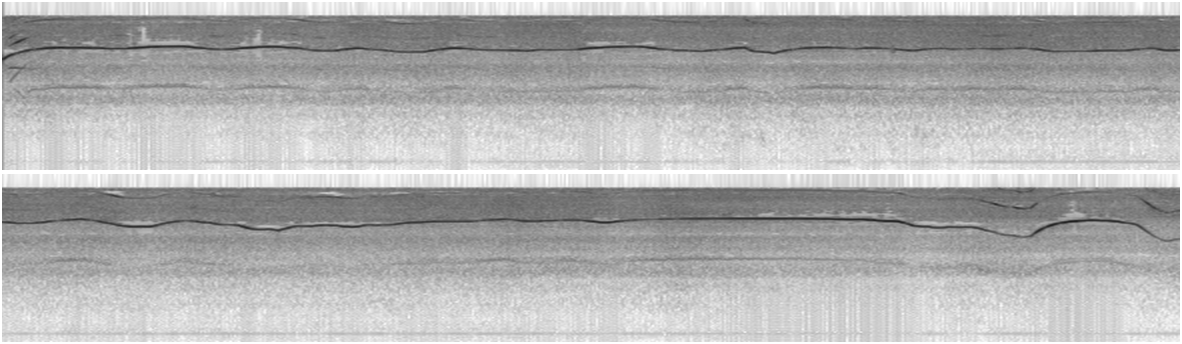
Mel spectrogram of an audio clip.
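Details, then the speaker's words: Continuous high-pitched whine of a high-speed dental drill, pitch dipping as it cuts. It is removing bone over the mesial roots of a Papillon dog's fractured upper fourth premolar so the roots can be elevated from the socket during surgical extraction. "I'm gonna remove some of the overlying bone here to make it easier to elevate the root from the socket"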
